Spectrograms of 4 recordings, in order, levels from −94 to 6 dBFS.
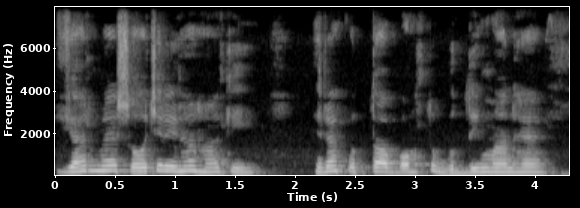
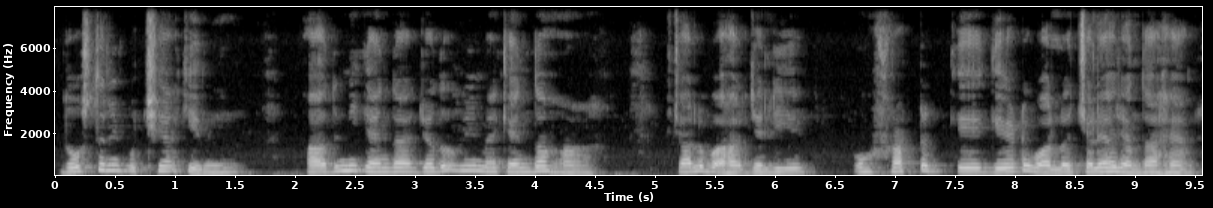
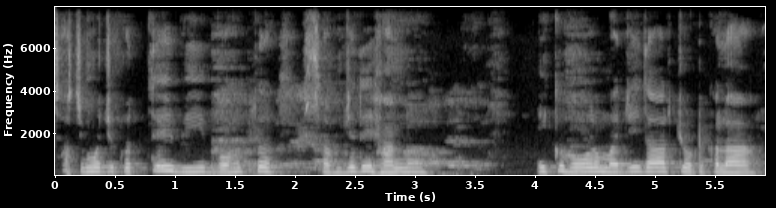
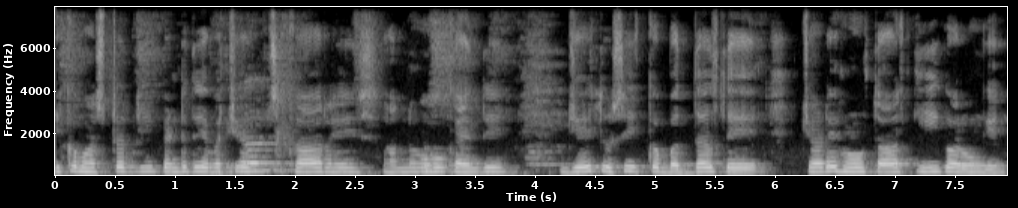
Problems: background sounds at intervals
